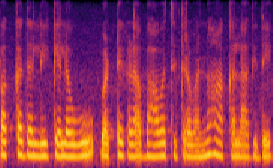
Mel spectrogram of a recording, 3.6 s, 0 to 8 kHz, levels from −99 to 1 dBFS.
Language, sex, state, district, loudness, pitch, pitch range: Kannada, female, Karnataka, Bidar, -15 LUFS, 225 Hz, 215-235 Hz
